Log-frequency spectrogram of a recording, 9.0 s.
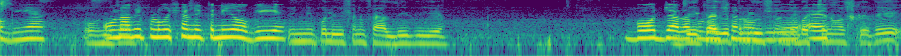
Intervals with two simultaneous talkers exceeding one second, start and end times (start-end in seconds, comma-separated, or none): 6.8-8.4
